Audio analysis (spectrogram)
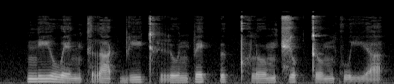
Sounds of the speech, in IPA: niː˥˩we˩˦nkra˨˩k̚ biː˦˥kʰru˧npe˥˩k̚ ʔɯ˥˩k̚pʰlo˦˥mt͡ɕo˥˩k̚ to˦˥mkwi˨˩a̯

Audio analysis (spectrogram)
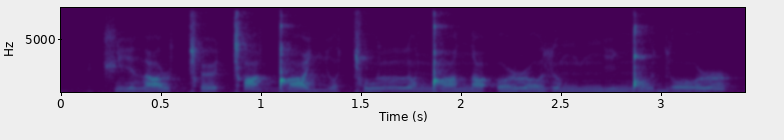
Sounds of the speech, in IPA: t͡ʃi ðɑɹǀøǀɑ ŋ͡ǃɑ ʎoǀulːo ŋ͡ǃɑnɑʔo ɭozuŋy ŋiŋ͡ǃu doɹ

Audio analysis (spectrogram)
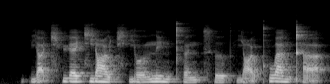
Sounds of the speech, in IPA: pjä̰˨˩t͡ɕʰɥɛ˦t͡ɕjɑ˥˨ʊ̯ t͡ɕʰjo˨˦ʊ̯n̪i˥˨ŋt̪ʰə˨˦n t͡sʰɹ̩˨˦pʰjɑ̰˨˩ʊ̯ kʰwa˥˨nkʰä̰˨˩

